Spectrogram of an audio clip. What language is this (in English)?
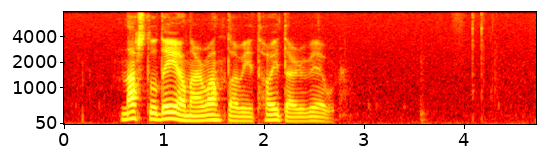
Faroese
